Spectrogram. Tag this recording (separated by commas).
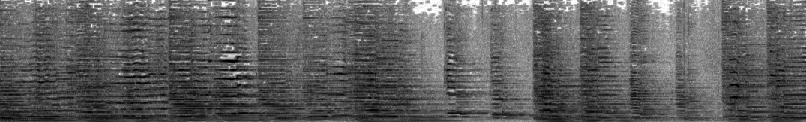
Flute, Musical instrument, fiddle, Cello, Music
